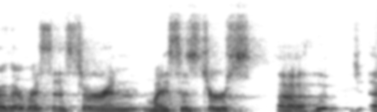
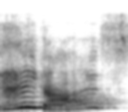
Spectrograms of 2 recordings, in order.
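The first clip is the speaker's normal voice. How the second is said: high, loud surfer-dude voice; 11 semitones higher, 6 dB louder than usual. Retelling a visitor arriving to meet her mother, imitating Walter's surfer-dude voice. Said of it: "He talks like a surfer dude".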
